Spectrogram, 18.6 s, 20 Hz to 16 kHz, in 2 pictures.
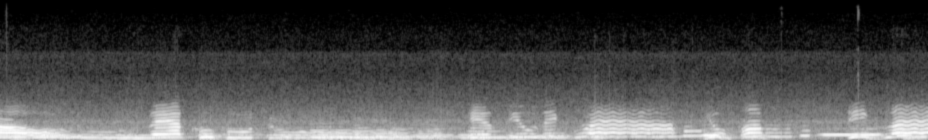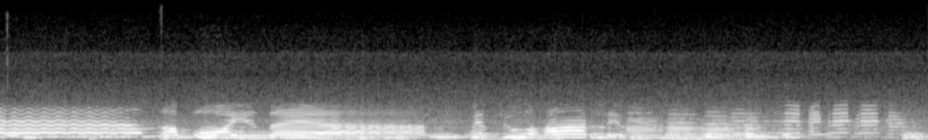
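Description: Instrumental break of an early-1920s jazz dance-band record, a horn playing a hot solo with a quick wavering vibrato and sliding notes over the band.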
